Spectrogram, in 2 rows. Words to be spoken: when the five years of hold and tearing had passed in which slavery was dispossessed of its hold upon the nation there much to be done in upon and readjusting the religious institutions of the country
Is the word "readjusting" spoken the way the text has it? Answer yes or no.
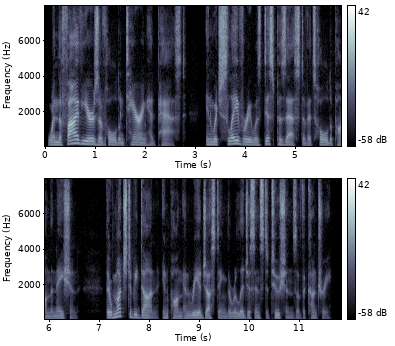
yes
